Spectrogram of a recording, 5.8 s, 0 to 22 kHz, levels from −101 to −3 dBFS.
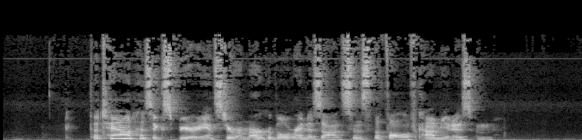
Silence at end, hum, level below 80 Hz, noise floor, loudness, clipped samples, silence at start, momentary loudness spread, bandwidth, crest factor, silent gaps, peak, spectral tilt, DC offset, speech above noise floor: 0.9 s; none; -54 dBFS; -58 dBFS; -22 LUFS; under 0.1%; 0.15 s; 9 LU; 17 kHz; 18 dB; none; -6 dBFS; -2.5 dB/octave; under 0.1%; 35 dB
